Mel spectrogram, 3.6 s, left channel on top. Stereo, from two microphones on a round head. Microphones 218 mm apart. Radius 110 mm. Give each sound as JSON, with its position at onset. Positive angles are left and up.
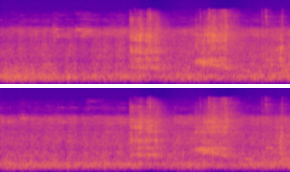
{"t": 1.6, "sound": "chewing", "side_deg": -5, "distance_m": 1.6}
